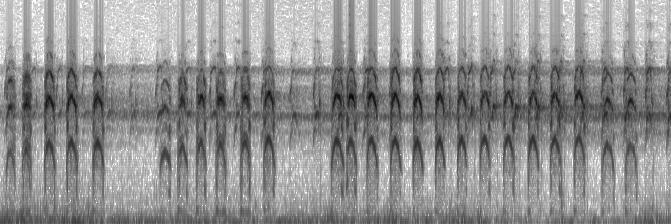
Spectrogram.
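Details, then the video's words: Reunion of a male and female white-tailed eagle at their Latvian nest, afternoon in early March; fast series of high, barking yelps, slightly uneven, with overlapping notes suggesting both birds calling. "Male came in Happy reunion"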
